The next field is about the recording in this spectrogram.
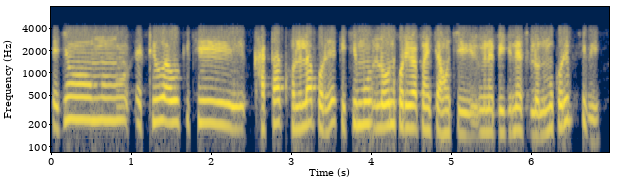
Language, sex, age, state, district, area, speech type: Odia, male, 18-30, Odisha, Nayagarh, rural, conversation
